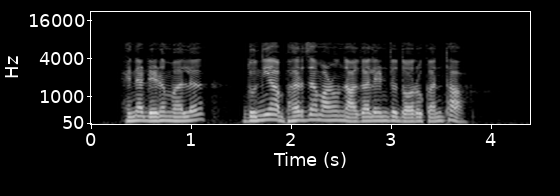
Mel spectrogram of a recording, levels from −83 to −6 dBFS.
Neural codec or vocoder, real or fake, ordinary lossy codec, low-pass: none; real; none; 7.2 kHz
